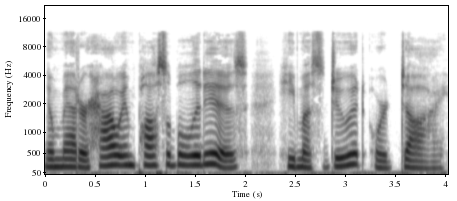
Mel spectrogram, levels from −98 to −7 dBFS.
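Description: No audible faults occur anywhere in this recording.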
